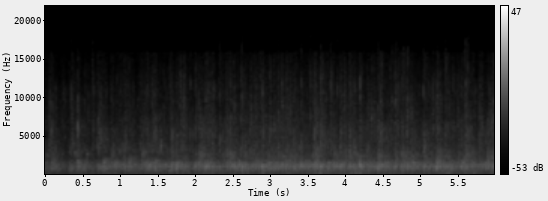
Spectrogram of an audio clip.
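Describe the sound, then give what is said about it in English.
An audience standing on their feet applauds steadily in thanks to God, a dense wash of many hands clapping at once with no clear rhythm, holding an even, fairly loud level for about six seconds with no voices. “Let's stand to our feet and clap our hands and thank God for His word.”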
